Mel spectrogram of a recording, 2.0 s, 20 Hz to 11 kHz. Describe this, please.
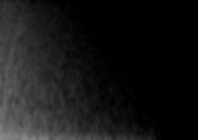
This pack was created like this....
This is a mathematical simulation of an explosion. All the sound files were created using the modified Friedlander equation. This source was then convolved using
an 'Image model' of a room 3 X 3 X3.7m
based on this code by Eric Lehmann
Then I used RaySpace to model the floor that the room is in
Then I used a model of a city in Blender and some maths to calculate an IR Sweep file for Waves IR1
Finally I added some non-linearality via a valve model guitar amp plug in because explosions are non linear.
Basically you can create explosions of all scales using the original Friedlander equation produced source and various reverbs and some distortion (non-linear model).
In this case the time to zero was 16ms.
mathematical-model, explosion, blast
